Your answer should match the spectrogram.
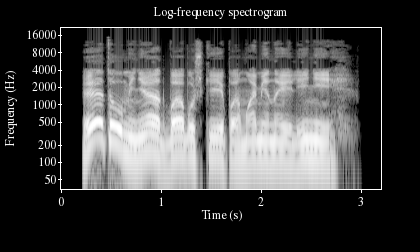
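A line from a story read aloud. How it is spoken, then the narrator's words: Exaggerated sigh. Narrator (Russian): утрированно вздохнул я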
